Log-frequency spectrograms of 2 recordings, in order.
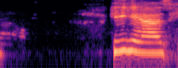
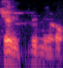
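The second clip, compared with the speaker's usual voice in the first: low, soft grumble of an annoyed cat; cat grumbling at its owner to back off; grumpy cat voice; 7 semitones lower, 8 dB quieter, much faster than usual. Pretend. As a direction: voice the cat, fed up and wanting peace. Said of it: "He's like".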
